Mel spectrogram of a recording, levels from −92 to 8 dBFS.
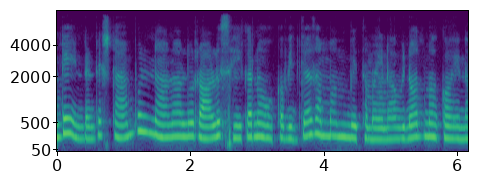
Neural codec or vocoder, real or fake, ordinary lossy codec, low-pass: codec, 24 kHz, 3.1 kbps, DualCodec; fake; none; 7.2 kHz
